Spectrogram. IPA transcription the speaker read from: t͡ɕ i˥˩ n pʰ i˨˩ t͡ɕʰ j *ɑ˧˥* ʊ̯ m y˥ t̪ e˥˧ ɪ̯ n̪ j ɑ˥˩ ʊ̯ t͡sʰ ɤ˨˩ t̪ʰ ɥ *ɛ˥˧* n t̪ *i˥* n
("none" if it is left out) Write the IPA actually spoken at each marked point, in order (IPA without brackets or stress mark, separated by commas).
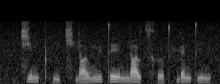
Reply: ɑ˧˥, ɛ˥˧, i˥˩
